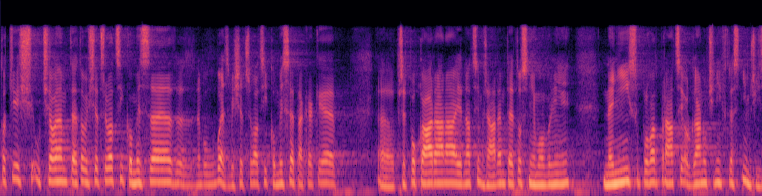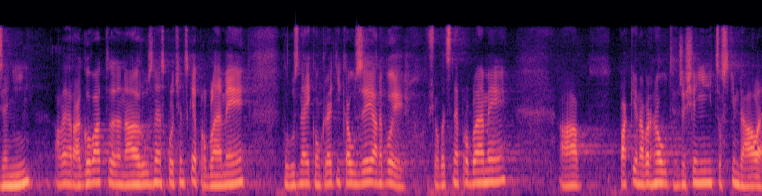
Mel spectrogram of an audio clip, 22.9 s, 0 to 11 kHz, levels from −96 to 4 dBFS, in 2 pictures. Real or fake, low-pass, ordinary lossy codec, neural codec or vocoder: real; 7.2 kHz; AAC, 64 kbps; none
